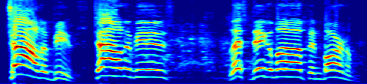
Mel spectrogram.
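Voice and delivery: loud, high, slow mock protest; mock outrage. Preacher mocking the congregation's soap complaints, loud mock outrage. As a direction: ham up the cry of abuse.

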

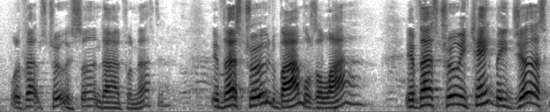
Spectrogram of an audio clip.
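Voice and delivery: ordinary talk

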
